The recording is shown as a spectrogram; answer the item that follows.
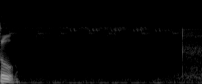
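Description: A man's voice ends a word, then near silence: faint steady background hiss, with a tiny click near the end.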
